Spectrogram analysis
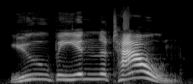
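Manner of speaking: slow, high rural West Country voice; rustic dialect. Acted. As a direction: drawl it like a village local. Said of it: "I have been informed".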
